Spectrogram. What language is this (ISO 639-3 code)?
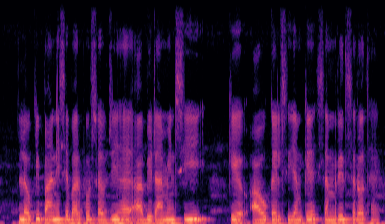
mag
